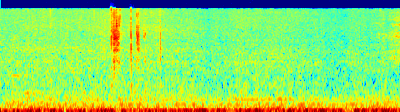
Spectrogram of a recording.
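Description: Car engine and road noise heard inside a moving car's cabin, a steady low rumble, with a light click about half a second in.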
